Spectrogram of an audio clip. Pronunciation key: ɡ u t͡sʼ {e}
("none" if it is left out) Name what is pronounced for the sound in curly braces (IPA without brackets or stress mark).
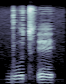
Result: e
